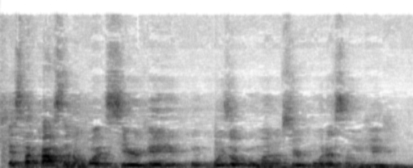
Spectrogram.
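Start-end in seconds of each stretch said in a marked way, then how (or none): none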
